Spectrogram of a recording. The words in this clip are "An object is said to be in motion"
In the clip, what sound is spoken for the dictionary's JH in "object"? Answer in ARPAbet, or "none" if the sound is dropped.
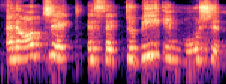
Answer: JH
